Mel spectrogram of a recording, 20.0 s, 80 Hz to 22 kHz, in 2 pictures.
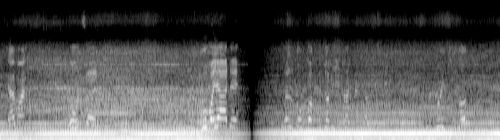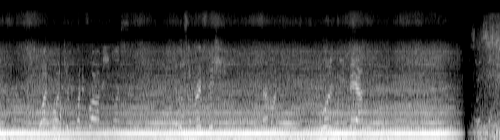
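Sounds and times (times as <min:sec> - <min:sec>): boat engine and spray: 0:00.0 - 0:20.0
outboard motor droning: 0:00.0 - 0:20.0
wind: 0:00.0 - 0:20.0.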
